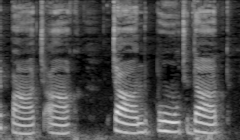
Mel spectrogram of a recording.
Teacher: ये स्वर मुख और नाक दोनों से बोले जाते हैं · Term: अनुनासिक स्वर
